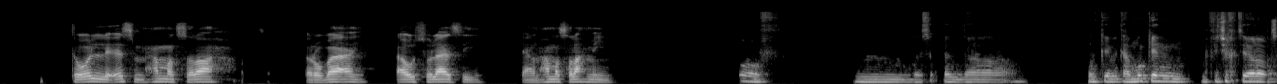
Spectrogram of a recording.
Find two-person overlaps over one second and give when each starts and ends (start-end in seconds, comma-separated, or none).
none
